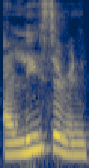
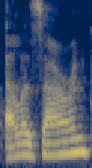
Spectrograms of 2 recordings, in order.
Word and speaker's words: alizarin: and these colours are alizarin crimson or alizarin crimson. Both pronunciations, I believe, are correct.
